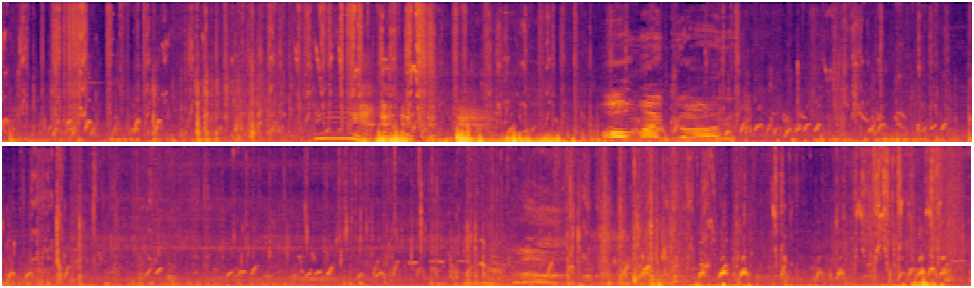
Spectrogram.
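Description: Ducks splash and paddle in shallow water.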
